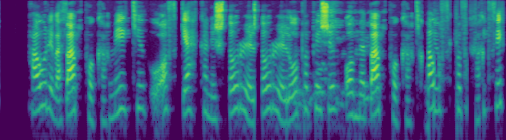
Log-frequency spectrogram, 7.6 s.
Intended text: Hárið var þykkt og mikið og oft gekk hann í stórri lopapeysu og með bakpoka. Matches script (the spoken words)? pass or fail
fail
